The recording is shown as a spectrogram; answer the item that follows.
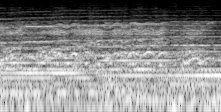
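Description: Opera orchestra playing loudly with long held notes, and a singing voice with vibrato above it.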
